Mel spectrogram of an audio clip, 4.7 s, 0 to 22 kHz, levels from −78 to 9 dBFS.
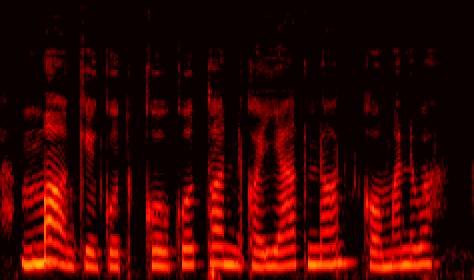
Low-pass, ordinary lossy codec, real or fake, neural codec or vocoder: none; none; fake; vocoder, 44.1 kHz, 128 mel bands every 512 samples, BigVGAN v2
